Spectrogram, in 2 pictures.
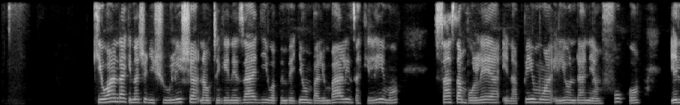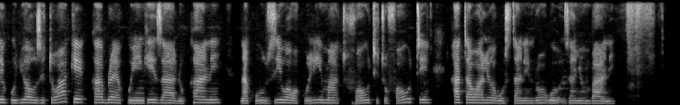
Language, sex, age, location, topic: Swahili, female, 36-49, Dar es Salaam, agriculture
